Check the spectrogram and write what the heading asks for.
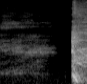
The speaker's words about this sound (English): Excuse me. That's a weed cough.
